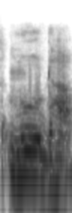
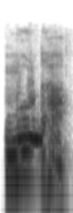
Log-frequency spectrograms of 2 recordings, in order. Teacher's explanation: wherever you get a d between vowels, it becomes a l, a subdotted l.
